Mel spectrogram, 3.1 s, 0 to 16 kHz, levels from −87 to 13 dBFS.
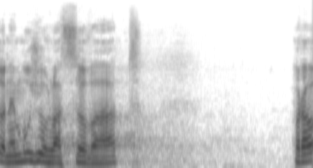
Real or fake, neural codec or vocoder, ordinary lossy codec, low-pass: real; none; AAC, 48 kbps; 14.4 kHz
